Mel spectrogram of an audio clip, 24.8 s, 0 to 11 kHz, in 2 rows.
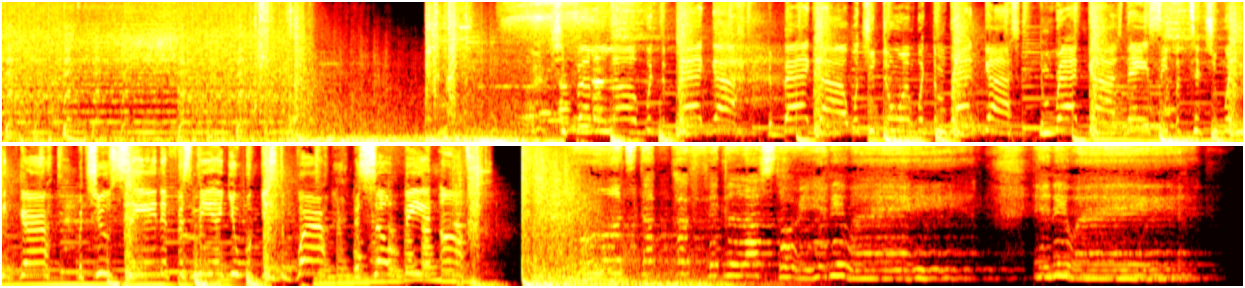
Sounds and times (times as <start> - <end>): Music: 0.0 - 4.1, 4.7 - 17.4.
